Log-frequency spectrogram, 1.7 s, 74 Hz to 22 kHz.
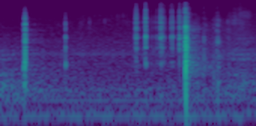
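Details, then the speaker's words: Seized oil pump removed from a 2010 M8, shaft turned slowly by hand producing dry gritty crunches and scattered clicks; pump seized and binding internally. "hey crunchy crunchy she is seized right up I don't even think we're gonna get into it"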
